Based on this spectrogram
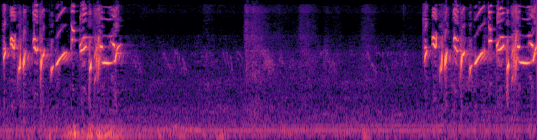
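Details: European goldfinch, wild-style (khalawi) song: a short phrase of bright, fast twittering notes, a long near-silent gap with a low hum and soft rustle, then another lively twittering phrase.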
